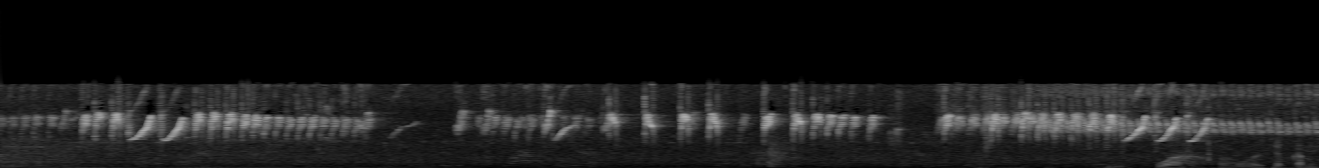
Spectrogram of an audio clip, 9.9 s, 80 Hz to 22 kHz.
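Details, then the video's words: Sunbird challenging rival leader males: loud, sustained high twittering trills in long bursts, broken by short gaps, with a lower wavering whistle near the end. "Bây chim hút mật 5màu đối đầu với những con " Đ.ầu đ.àn ""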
